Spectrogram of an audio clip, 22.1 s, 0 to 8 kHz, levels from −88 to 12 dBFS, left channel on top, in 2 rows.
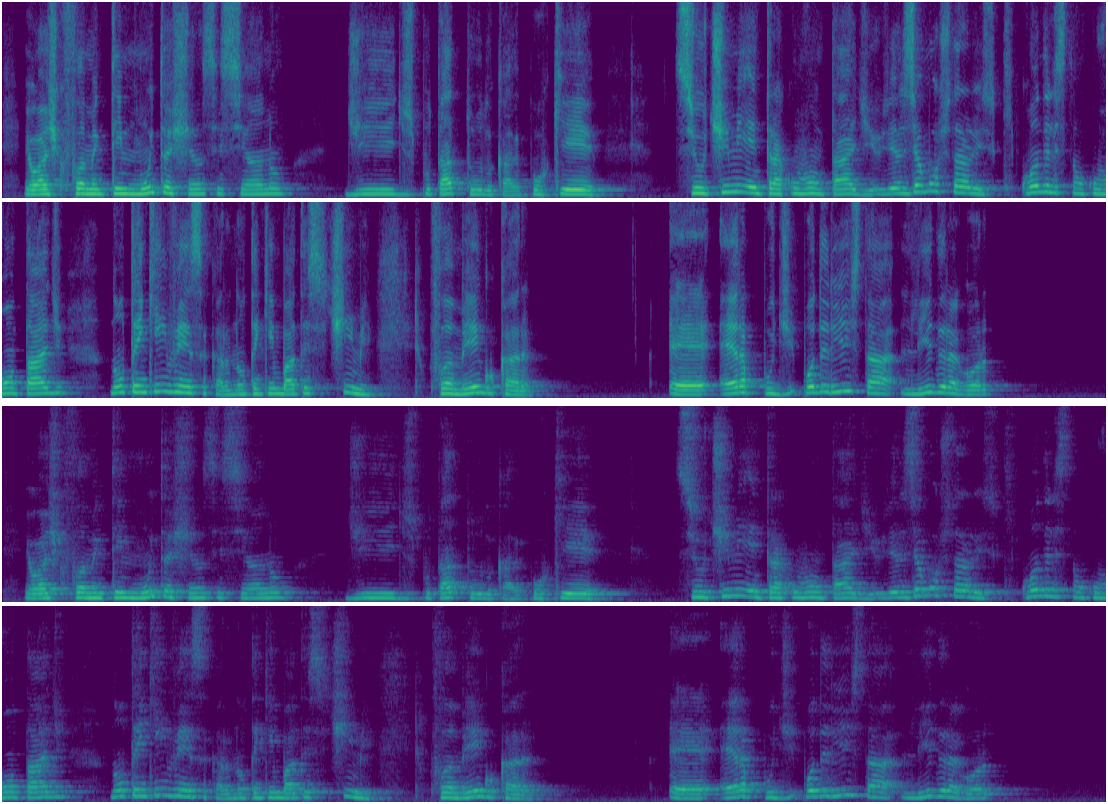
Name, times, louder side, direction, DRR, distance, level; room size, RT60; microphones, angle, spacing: voice 1, 0.2-2.8 3.4-6.0 6.8-9.9 10.2-11.7 12.1-15.0 15.3-16.3 17.7-20.9, left 7 dB, 80° left, 0.3 m, -26 dB
8.2 x 6.2 x 2.3 m
head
